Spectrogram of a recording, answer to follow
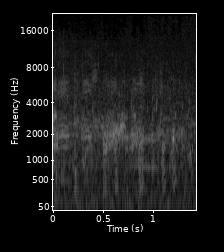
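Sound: mallard ducks quacking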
